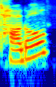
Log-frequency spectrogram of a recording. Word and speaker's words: Toggl: There's an app called Toggle. It's spelled Toggl, I believe.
